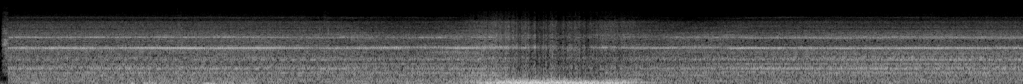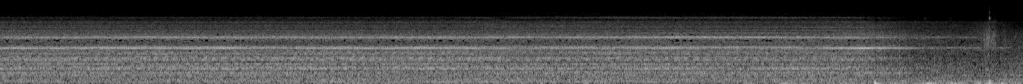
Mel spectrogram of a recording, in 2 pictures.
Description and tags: I recorded this sound back in 2002. A vent on top of a building making a weird screaming sound.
